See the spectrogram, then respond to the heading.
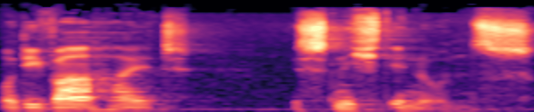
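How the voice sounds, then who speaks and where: A man speaks with vocal fry. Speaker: preacher. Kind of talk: sermon. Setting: church. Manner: earnest, warm and persuasive, building from plain explanation to a quiet, pleading prayer.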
